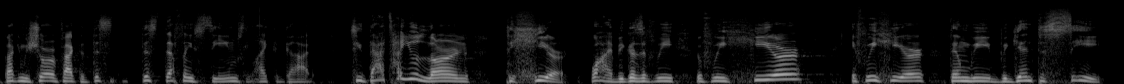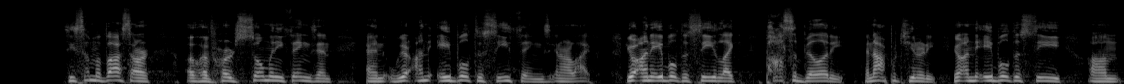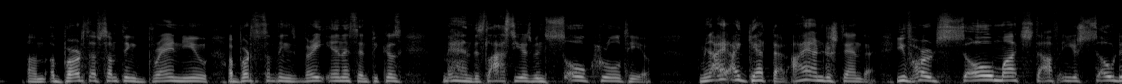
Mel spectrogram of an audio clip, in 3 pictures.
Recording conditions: large echoing room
